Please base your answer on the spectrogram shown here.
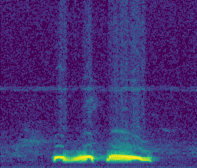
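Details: Spotted dove used as a luring decoy, calling a two-note coo: a shorter wavering first note, a brief break, then a longer smooth note sinking at its close, in a quiet setting.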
